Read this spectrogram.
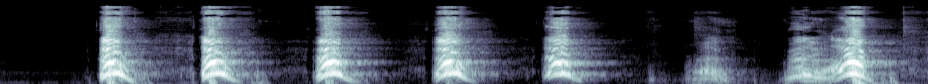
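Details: Barking from a female pet Boxer: five strong, evenly spaced harsh barks, then a brief soft grunt and a longer rougher bark with a growly edge at the end.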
